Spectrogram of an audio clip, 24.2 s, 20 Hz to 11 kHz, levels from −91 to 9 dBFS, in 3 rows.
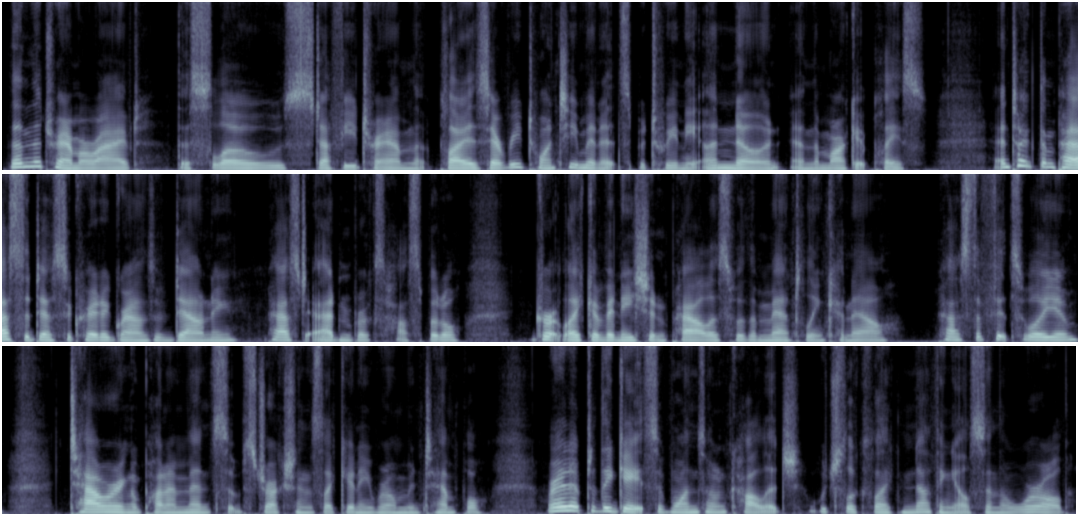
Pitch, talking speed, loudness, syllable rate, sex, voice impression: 180 Hz, 165 wpm, -22 LUFS, 5.4 syllables/s, female, feminine, middle-aged, tensed, powerful, clear, fluent, intellectual, calm, slightly friendly, slightly reassuring, elegant, lively, kind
